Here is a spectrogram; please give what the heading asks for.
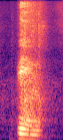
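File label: "bin", Nigerian Pidgin, male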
